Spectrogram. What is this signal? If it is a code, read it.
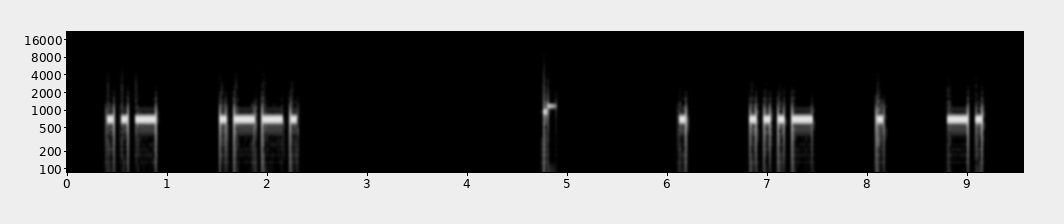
Morse code, heard as a keyed tone, about 17 wpm, spaced as for 10 wpm, 700 Hz. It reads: UP EVEN
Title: 3x Character Spacing - Top 500 Words - 17wpm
